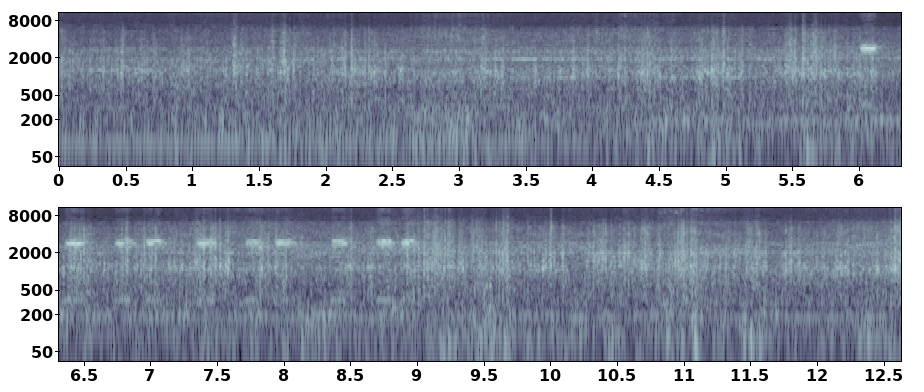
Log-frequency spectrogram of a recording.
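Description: Auto-rickshaw ride: its small engine running with road and traffic noise. About six seconds in, a high electronic beeping repeats about three times a second for some three seconds.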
